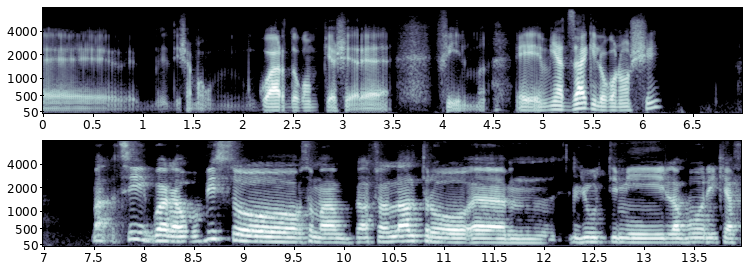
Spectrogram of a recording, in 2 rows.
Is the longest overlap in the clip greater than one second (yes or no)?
no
